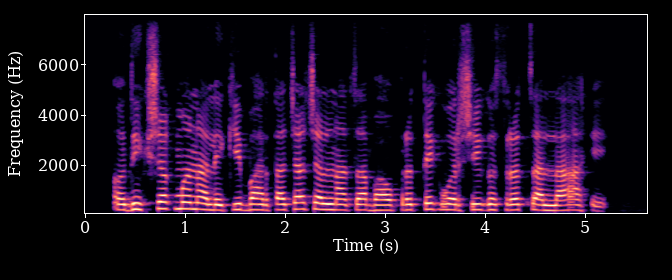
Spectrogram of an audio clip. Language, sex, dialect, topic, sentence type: Marathi, female, Standard Marathi, banking, statement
